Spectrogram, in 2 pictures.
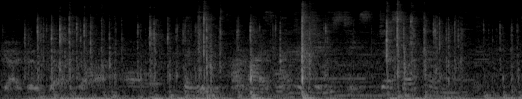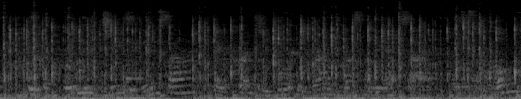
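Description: Computer keyboard being typed on: an irregular scatter of quick light clicks over a low hum.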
